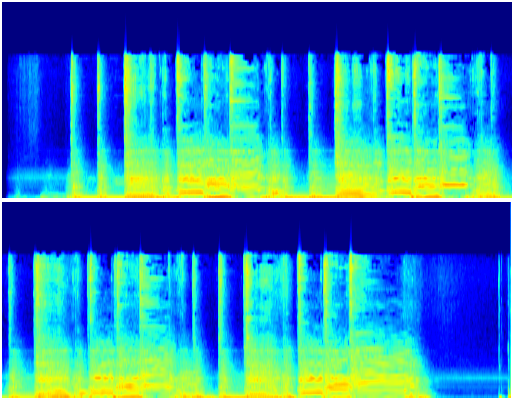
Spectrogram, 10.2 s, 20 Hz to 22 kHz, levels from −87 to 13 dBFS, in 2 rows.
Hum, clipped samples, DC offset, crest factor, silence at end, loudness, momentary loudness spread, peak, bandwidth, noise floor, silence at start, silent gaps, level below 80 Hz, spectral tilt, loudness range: none; under 0.1%; under 0.1%; 18 dB; 0.1 s; -17 LUFS; 7 LU; 0 dBFS; 17 kHz; -52 dBFS; 0.4 s; none; -46 dBFS; -4 dB/octave; 2 LU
